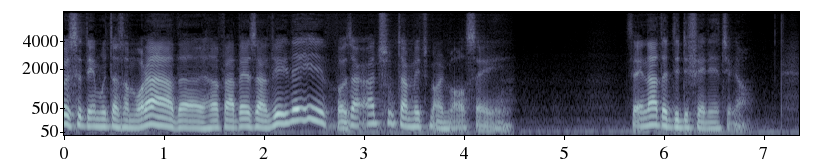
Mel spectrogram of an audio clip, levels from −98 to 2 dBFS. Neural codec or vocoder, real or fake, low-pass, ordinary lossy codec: codec, 16 kHz, 0.5 kbps, FunCodec, trained on LibriTTS, 25 frames a second; fake; none; none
